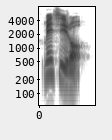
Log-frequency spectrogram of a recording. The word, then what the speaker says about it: 目白: 目白、この言葉もあります。目白、アクセント 1 です。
